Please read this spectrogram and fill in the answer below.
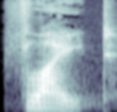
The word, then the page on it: flight: American English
